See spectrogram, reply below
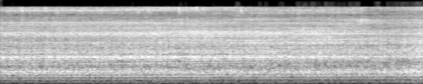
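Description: A steady, harsh grinding hiss with a faint whine runs evenly as the car sits near idle. Cause suspected, not confirmed.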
